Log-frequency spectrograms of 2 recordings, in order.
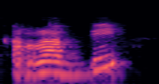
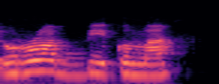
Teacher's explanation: Yeah, as I was telling the other students, don't pronounce as Rabbi, so don't make a fatah, round that fatah a bit in your mouth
